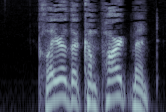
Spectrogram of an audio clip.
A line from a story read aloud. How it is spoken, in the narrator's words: shouted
